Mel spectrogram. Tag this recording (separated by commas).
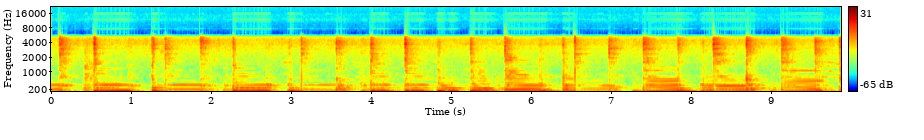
playing double bass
